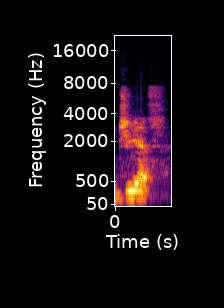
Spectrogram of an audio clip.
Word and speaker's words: GIF: He said it was actually pronounced JIF, not GIF.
